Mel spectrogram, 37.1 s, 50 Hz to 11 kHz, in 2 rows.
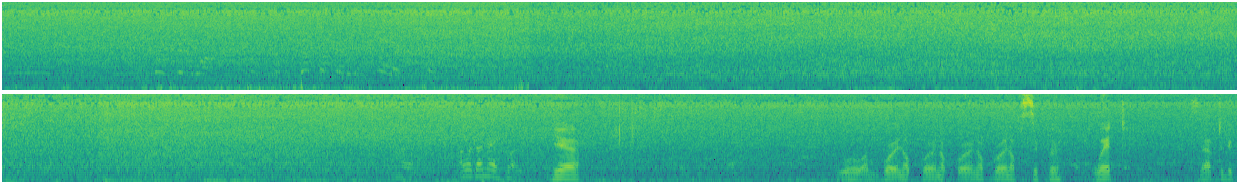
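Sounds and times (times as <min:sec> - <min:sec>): wind buffeting microphone: 0:00.0 - 0:08.5
running water rushing: 0:00.0 - 0:37.0.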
